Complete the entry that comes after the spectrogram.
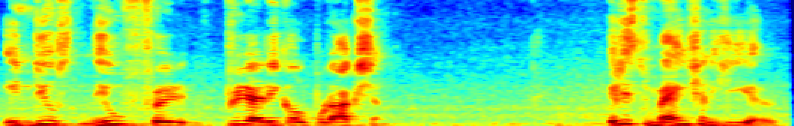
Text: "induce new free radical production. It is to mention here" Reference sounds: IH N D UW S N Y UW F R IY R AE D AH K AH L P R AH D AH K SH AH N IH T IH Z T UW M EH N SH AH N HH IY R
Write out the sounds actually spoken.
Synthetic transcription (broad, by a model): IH N D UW S N Y UW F R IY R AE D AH K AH L P R AH D AH K SH AH N IH T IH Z T UW M EH N SH AH N HH IY R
